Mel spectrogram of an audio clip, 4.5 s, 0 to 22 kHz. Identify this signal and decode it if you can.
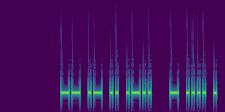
Morse code, heard as a keyed tone, about 22 wpm, 690 Hz. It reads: MAIL THE
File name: practice / 22wpm / Easy Sentences with Hints - 22wpm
